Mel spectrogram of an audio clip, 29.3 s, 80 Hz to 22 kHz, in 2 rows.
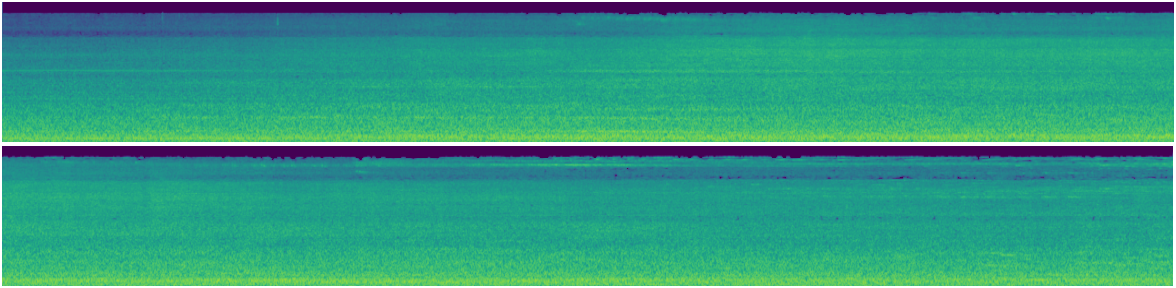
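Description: E2 series Shinkansen train pulling into the platform: a steady rumble of wheels on rail, with a faint high whine above it.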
